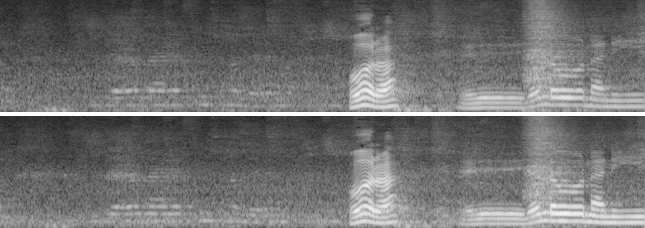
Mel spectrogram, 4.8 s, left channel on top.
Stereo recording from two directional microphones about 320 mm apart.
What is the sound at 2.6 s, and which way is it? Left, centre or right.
A man's voice, centre.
